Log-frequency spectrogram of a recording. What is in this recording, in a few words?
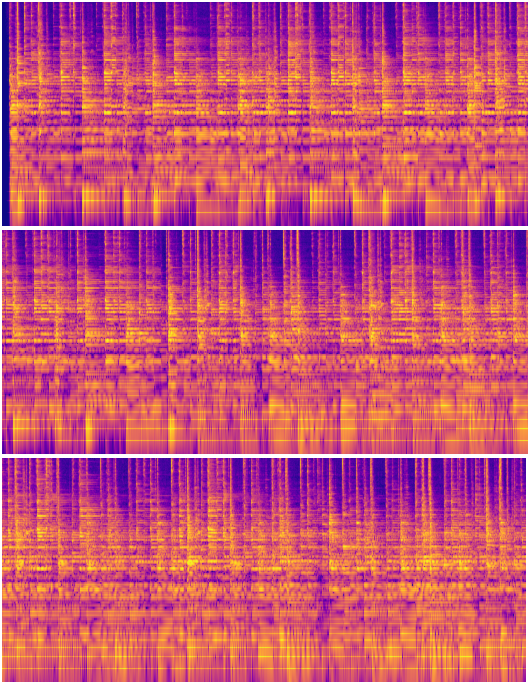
horn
